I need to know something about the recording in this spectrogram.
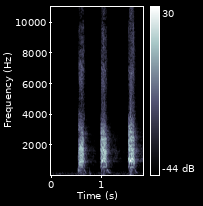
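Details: Hazel, a dog, barking at a dustpan: three short, sharp barks about half a second apart, loud and clean with nothing else heard.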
